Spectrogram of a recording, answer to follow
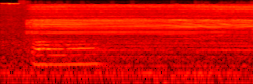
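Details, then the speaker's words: Brief electronic power-on beep over steady room hum from a newly battery-loaded automatic blood pressure monitor; this is the device's normal start-up sound. "เวลาเปิดเครื่องขึ้นจะฟันแบบนี้นะคะ"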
